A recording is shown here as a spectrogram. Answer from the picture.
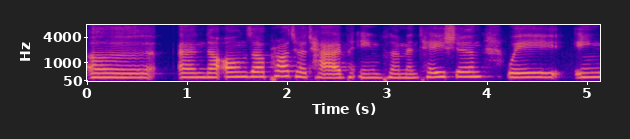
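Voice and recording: A woman speaks slowly in a fairly high pitch, her intonation fairly even. Her tone is clear and smooth, slightly mellow.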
